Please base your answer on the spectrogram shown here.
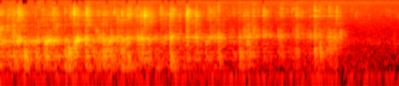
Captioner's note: water pouring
